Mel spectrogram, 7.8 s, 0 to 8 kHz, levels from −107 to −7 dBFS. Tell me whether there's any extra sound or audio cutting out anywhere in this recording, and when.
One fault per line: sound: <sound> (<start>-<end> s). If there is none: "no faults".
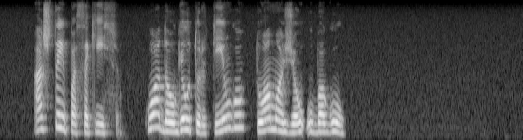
no faults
